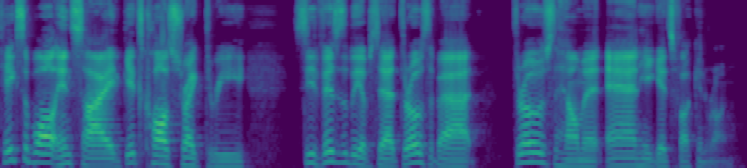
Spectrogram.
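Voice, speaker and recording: A man's voice: medium pitch, expressive, moderate pace. A man runs through a baseball series recap in a loose, casual way. He is blunt and swears freely while breaking down plays from footage. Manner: blunt and heavily profane; talks over game footage, reviewing plays. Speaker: baseball fan commentator. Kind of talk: casual sports recap commentary.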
